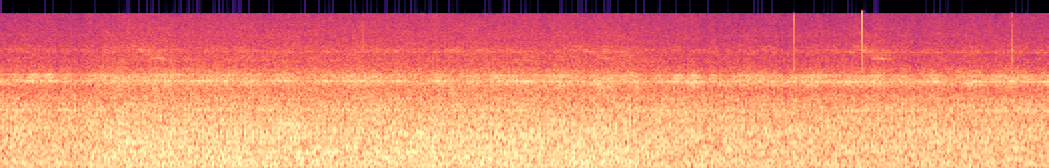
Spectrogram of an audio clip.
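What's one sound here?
A high-speed train roars along the rails with a steady rumble.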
